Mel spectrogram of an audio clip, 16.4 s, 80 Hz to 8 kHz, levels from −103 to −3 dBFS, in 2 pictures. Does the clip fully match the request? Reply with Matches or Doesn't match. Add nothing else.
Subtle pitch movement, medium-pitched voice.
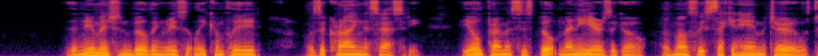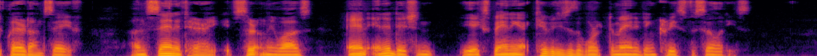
Doesn't match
